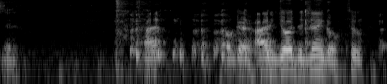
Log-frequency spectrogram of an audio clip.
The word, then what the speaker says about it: Django: Okay, I enjoyed the Django too. It's not. The D is silent. What? The D is silent. It's What's James, silent? The D. In The D what? Django.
